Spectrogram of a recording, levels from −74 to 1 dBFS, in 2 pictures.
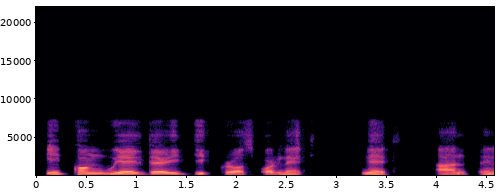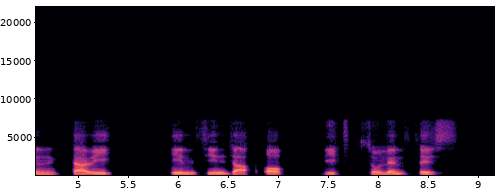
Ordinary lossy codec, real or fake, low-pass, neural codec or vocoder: AAC, 48 kbps; fake; 7.2 kHz; codec, 16 kHz, 0.5 kbps, FunCodec, trained on Chinese and English, 25 frames a second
